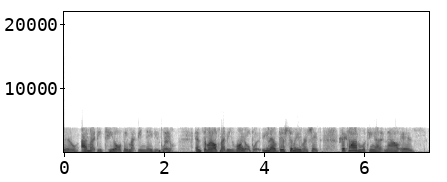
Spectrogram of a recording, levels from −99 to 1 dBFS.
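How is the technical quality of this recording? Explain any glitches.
The quality is poor: the speech shows tandem speech coding throughout. It was likely CVSD and then GSM full rate, each re-encoding decoded audio, leaving rough, muffled, warbly speech with nothing above 3.8 kHz on a spectrogram.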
